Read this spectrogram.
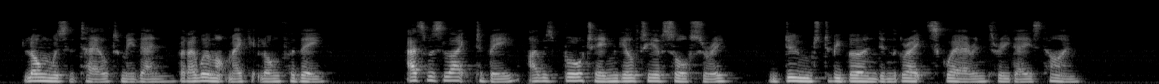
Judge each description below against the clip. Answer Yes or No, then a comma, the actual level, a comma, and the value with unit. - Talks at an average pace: No, fast, 210 wpm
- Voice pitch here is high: No, medium, 140 Hz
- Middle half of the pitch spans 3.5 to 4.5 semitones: No, narrow, 2.4 semitones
